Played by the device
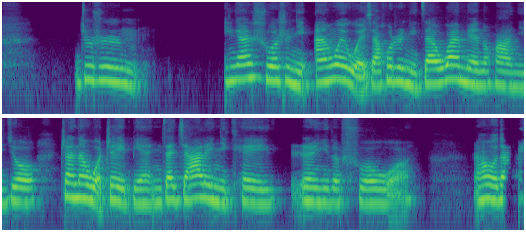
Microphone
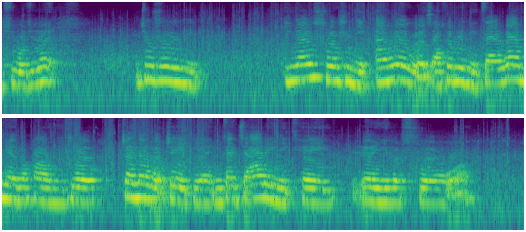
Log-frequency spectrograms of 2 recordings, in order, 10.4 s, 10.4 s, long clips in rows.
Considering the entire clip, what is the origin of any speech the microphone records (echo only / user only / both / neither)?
echo only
